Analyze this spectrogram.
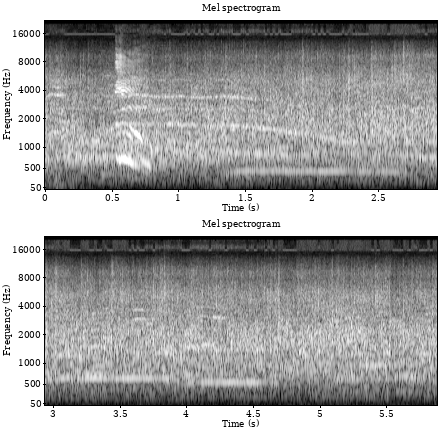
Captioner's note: audience applauding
